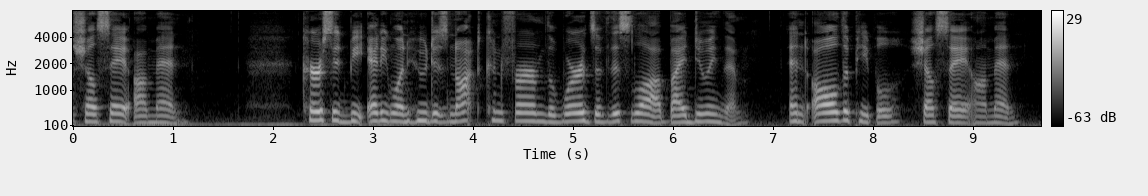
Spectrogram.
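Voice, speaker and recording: With an ordinary speaking voice, a woman talks at a fairly slow pace in a medium pitch with ordinary pitch variation. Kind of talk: solemn scripture reading aloud, cadence of a liturgical call and response. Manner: measured, weighty, rhythmic, repeating the refrain 'Amen' like a congregational response.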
